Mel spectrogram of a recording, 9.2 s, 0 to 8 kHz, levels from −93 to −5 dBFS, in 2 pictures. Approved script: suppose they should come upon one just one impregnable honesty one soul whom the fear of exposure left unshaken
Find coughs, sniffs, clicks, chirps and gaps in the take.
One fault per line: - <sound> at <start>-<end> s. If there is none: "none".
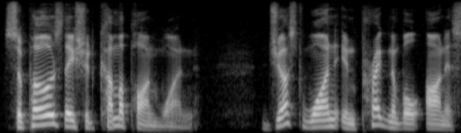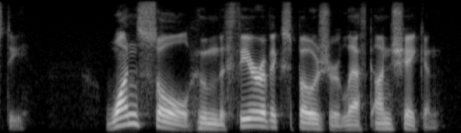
none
